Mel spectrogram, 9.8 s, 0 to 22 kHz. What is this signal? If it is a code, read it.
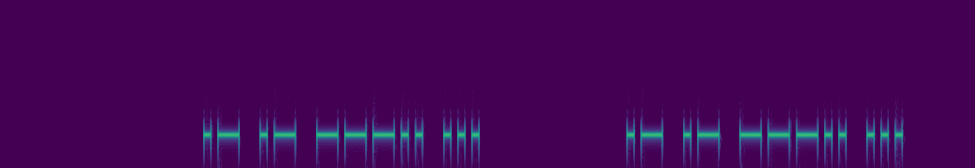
Morse code, heard as a keyed tone, about 17 wpm, 700 Hz. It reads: AA8S AA8S
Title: USA Call Signs - 4 Characters - Repeated 3x - 17wpm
